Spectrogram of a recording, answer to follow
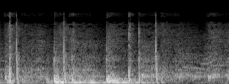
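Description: A run of sharp bangs at irregular intervals, several a second, over music with a low, booming beat.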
